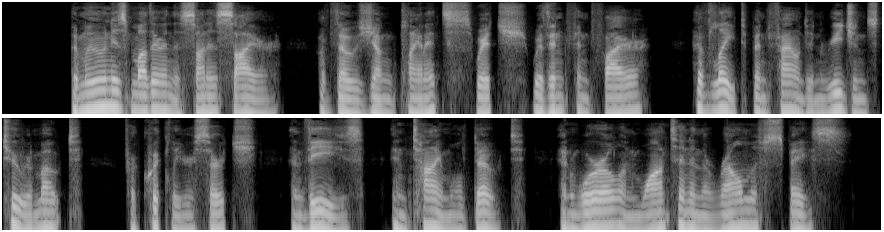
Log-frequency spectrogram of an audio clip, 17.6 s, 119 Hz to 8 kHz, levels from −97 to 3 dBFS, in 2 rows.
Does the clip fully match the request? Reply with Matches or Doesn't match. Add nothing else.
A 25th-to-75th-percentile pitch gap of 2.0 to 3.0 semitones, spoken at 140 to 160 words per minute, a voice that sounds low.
Matches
